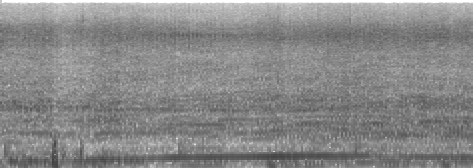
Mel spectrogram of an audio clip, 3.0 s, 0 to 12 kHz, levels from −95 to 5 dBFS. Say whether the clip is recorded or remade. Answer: recorded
